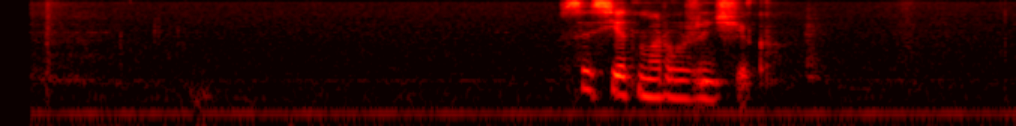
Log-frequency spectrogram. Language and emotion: Russian, neutral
